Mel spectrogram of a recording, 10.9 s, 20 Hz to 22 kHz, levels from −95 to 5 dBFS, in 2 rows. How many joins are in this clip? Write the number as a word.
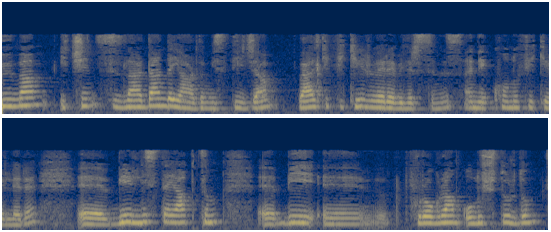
zero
